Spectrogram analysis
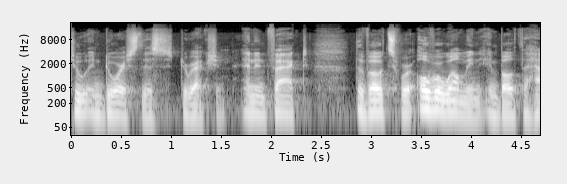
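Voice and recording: The speaker is reading aloud in a natural voice. The intonation is fairly even.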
